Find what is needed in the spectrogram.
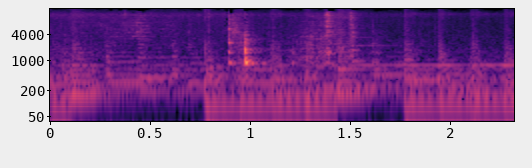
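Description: Metal kitchen utensils clink on an iron dosa tawa, two sharp clinks about a second in, over steady background music.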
